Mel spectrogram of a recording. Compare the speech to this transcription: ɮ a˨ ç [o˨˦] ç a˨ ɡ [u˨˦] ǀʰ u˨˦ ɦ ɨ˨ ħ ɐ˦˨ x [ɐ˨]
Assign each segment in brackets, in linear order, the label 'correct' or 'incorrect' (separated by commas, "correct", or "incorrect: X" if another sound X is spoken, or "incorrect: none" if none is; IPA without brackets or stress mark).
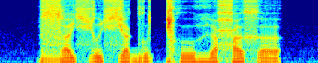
correct, incorrect: u˨, correct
